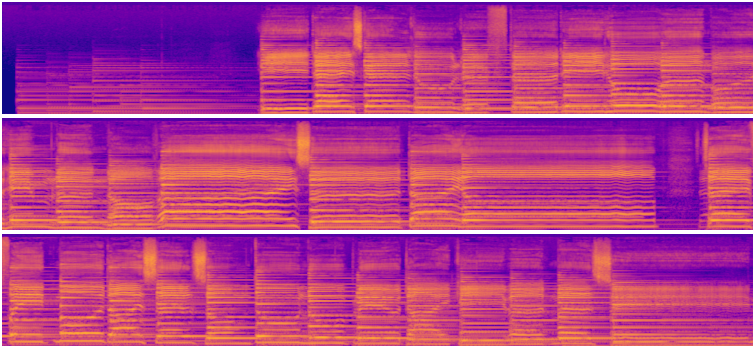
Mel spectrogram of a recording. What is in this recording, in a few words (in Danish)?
Sopran; oevefiler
